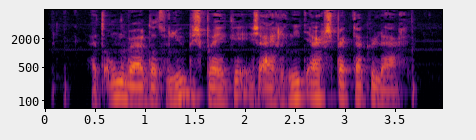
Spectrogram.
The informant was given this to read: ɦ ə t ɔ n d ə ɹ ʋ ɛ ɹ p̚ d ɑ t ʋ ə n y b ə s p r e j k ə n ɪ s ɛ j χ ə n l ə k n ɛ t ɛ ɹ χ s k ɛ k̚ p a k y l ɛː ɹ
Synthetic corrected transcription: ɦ ə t ɔ n d ə ɹ ʋ ɛ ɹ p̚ d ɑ t ʋ ə n y b ə s p r e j k ə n ɪ s ɛ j χ ə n l ə k n i t ɛ ɹ χ s p ɛ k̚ t a k y l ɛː ɹ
